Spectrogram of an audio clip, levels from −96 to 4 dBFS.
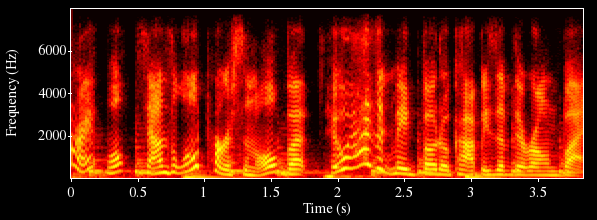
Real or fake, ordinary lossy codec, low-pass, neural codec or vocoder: real; Opus, 24 kbps; 7.2 kHz; none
